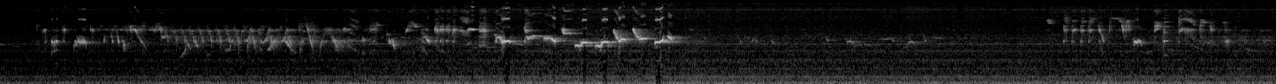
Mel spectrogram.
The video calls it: صوت التيان للصيد ابو قلنسوة // Blakcap bird sound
